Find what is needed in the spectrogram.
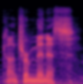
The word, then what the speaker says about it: conterminous: Ooh, I'm putting the emphasis on the wrong syllable. conterminous. – Okay. I have a pronunciation of it right here. – Conterminous. – Yeah, you're right. Conterminous.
